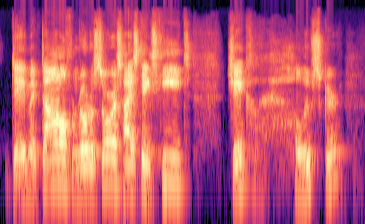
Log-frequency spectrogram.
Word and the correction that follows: Halisker: Halisker. That's right. Last year, I finally learned how to say his name.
